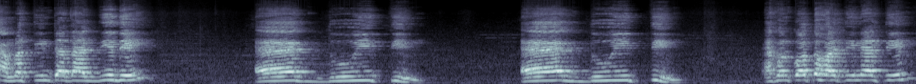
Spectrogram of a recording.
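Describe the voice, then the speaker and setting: A man teaching a first-grade math lesson, counting aloud slowly and patiently. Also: sits high, echoey room. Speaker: primary school teacher.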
